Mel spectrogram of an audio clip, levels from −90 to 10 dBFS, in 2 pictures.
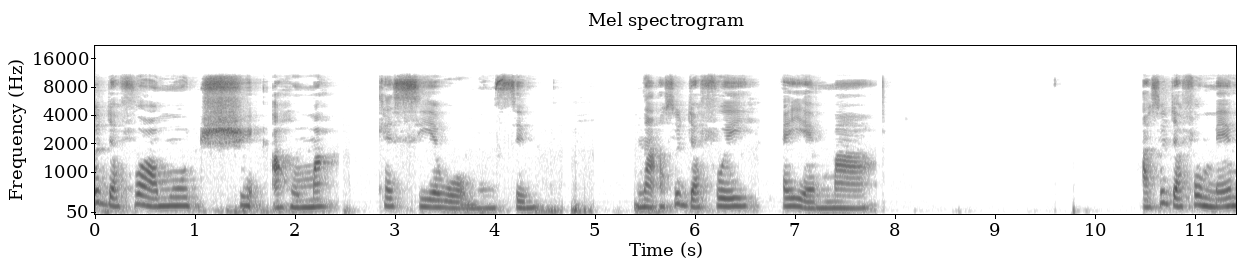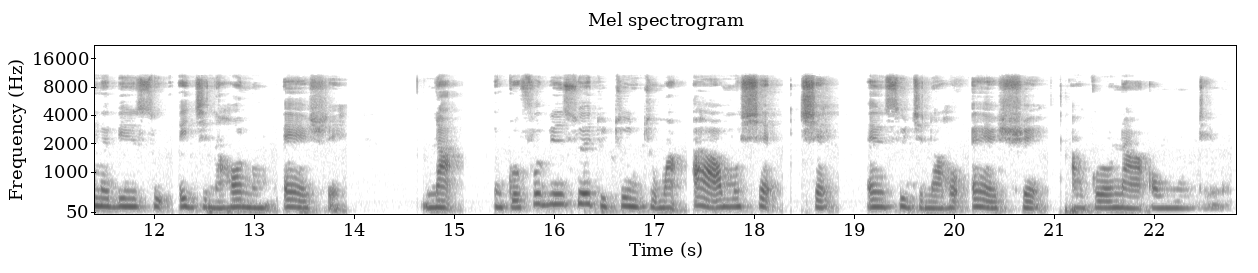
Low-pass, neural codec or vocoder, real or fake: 10.8 kHz; none; real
